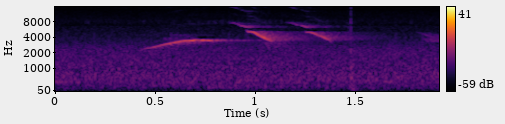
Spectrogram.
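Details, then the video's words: Grey bunting singing in May 2022, recorded with a Canon EOS R5: a clear whistled note sliding upward and levelling off, followed by two short, higher, downslurred notes, over faint background hiss. "クロジ（Grey Bunting）の囀り"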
